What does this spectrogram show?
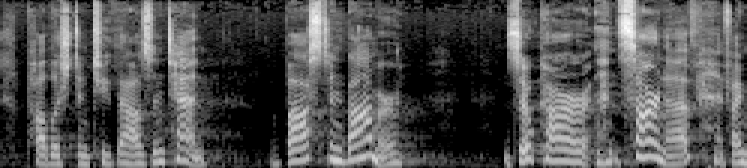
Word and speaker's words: Dzhokhar: Boston bomber Dzhokhar Tsarnaev, if I'm pronouncing that correctly, said that reading a It's pronounced Joker.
